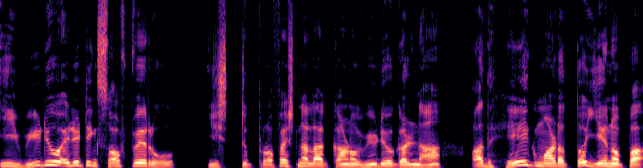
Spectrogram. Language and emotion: Kannada, surprised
